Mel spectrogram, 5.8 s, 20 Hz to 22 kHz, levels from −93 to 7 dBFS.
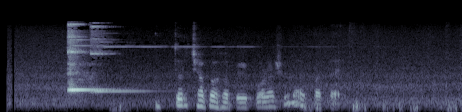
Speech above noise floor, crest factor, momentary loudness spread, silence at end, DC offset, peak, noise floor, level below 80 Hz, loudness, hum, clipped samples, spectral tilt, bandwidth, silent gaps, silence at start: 18 dB; 24 dB; 24 LU; 0 s; under 0.1%; -6 dBFS; -50 dBFS; -68 dBFS; -26 LUFS; none; under 0.1%; -2.5 dB/octave; 11.5 kHz; none; 0.25 s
